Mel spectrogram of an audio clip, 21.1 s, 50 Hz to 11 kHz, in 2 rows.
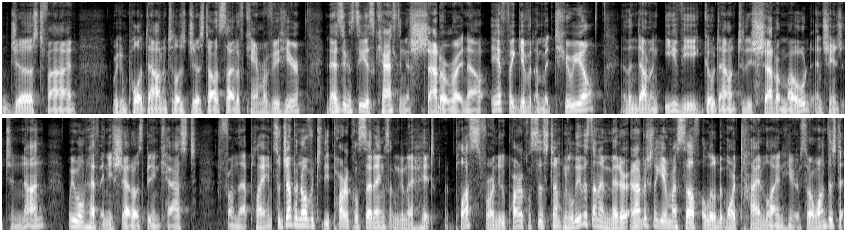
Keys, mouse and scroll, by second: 0.1 KP_0, 0.9-1.8 scroll down 1, 1.8 g, 6.7 click, 7.5-9.0 scroll down 29, 9.4-12.2 drag, 12.2 a, 12.4 a, 13.2-13.7 scroll down 2, 13.7 scroll up 1, 13.8 click, 14.5 click, 16.2 click, 17.5 click, 20.6 click.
